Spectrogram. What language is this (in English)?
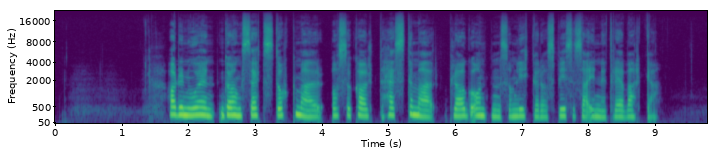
Norwegian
